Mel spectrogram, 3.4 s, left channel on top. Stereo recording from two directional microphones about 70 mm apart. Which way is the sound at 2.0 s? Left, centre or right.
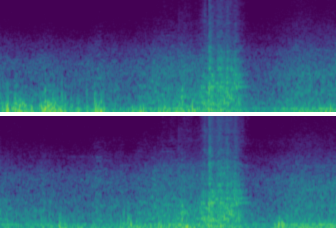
Right.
